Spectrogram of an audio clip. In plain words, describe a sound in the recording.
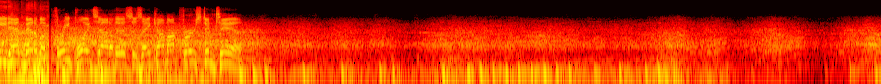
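A stadium crowd murmurs and roars in a large open arena.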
